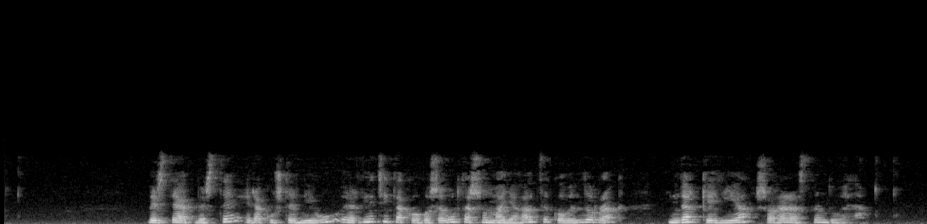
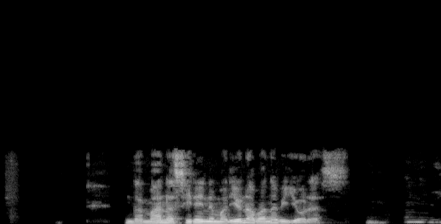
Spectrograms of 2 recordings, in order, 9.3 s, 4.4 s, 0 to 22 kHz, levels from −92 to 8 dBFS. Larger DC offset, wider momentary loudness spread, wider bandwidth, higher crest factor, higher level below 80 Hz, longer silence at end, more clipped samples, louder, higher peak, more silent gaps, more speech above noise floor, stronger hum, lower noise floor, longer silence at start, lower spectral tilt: neither; second, 8 LU vs 18 LU; about the same, 7 kHz vs 7.6 kHz; about the same, 18 dB vs 16 dB; about the same, -52 dBFS vs -56 dBFS; first, 0.65 s vs 0.2 s; neither; about the same, -19 LUFS vs -17 LUFS; about the same, -2 dBFS vs -2 dBFS; neither; second, 40 dB vs 54 dB; neither; second, -59 dBFS vs -71 dBFS; first, 1.5 s vs 1.25 s; first, -8 dB/octave vs -6 dB/octave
